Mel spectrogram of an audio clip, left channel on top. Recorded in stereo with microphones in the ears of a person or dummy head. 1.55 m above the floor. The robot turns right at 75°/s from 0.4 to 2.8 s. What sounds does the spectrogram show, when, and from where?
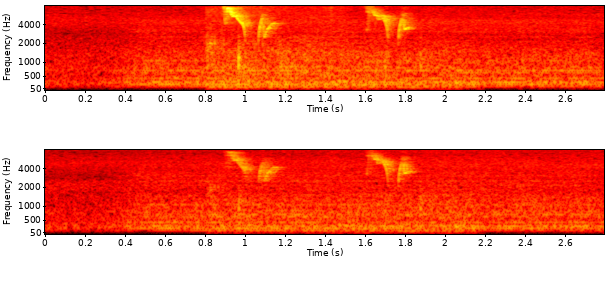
0.8 s a bird: 105° left, 0.6 m; by 2.2 s 155° right, 0.6 m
